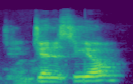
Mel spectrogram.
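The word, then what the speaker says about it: Geneseo: based in janesco Illinois that's how you say it Jesco it's genesio and then uh manufactur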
